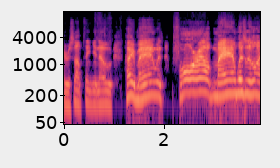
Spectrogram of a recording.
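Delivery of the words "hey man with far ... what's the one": put-on higher, drawn-out drunk homeless man voice. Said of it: "drunk homeless dude".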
